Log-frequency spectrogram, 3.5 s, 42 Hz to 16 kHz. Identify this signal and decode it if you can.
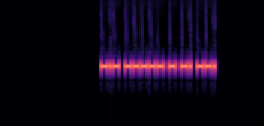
Morse code, heard as a keyed tone, about 42 wpm, 700 Hz. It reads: K0TNG
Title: USA Call Signs - 5 Characters - Repeated 2x - 45wpm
